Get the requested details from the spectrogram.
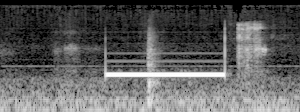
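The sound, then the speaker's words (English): A phone call being dialed: a steady electronic line tone holds for about two seconds over low background hiss, with a couple of brief clicks and rustles around it. “All right, so now we're going to get John on the phone.”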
